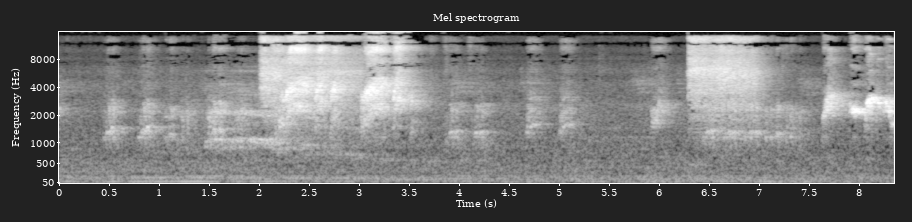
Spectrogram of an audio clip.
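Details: Red-whiskered bulbul from the covid season mixing short whistled notes with two long harsh, noisy bursts and a closing bright warbled phrase.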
